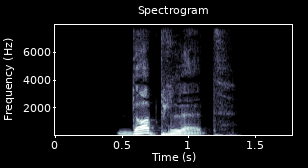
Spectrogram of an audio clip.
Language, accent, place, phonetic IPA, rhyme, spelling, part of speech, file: German, Germany, Berlin, [ˈdɔplət], -ɔplət, dopplet, verb, De-dopplet.ogg
- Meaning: second-person plural subjunctive I of doppeln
